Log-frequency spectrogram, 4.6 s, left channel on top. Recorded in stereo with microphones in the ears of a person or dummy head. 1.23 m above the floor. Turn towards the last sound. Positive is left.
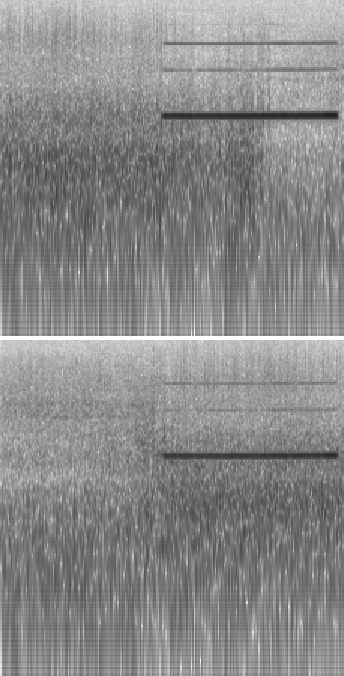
turn(degrees=10)  # may be behind; listen again after turning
